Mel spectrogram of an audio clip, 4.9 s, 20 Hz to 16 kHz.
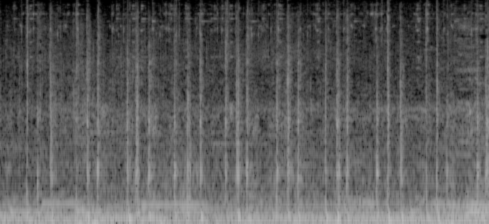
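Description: Roach the horse gallops in The Witcher 3, hooves clip-clopping in a quick, steady rhythm at moderate distance, with a brief whinny-like tone and faint background game ambience.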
